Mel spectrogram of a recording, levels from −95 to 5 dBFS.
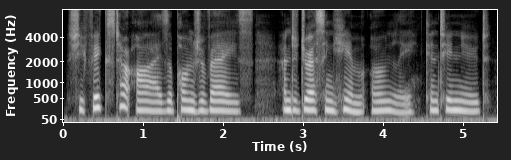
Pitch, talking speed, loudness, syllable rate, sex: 210 Hz, 120 wpm, -18 LUFS, 4.3 syllables/s, female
